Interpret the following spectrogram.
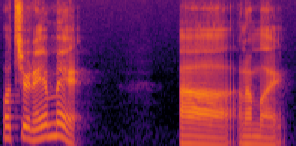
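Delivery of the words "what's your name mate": higher-pitched mock cabbie; imitated taxi driver question; retold taxi driver. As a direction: play the cabbie quizzing a passenger. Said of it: "He's like".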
